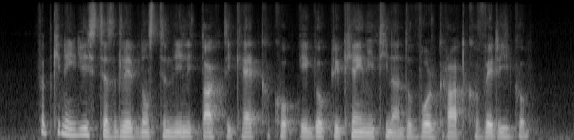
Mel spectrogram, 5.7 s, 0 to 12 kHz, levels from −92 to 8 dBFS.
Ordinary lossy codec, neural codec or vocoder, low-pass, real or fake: none; codec, 16 kHz in and 24 kHz out, 0.6 kbps, FocalCodec, streaming, 2048 codes; 10.8 kHz; fake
